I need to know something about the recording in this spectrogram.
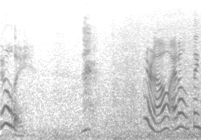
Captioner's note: Fern laughs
